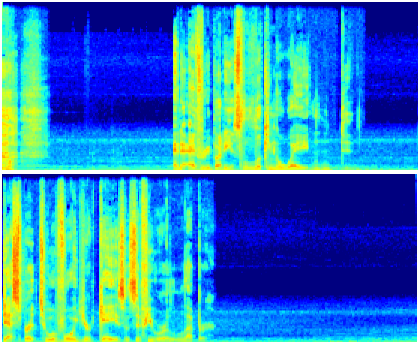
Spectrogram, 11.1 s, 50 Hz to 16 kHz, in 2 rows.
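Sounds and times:
prisoner gasping: 0.0 - 0.6
low steady rumble: 0.0 - 11.0
speech: 2.3 - 4.8, 5.6 - 8.4.

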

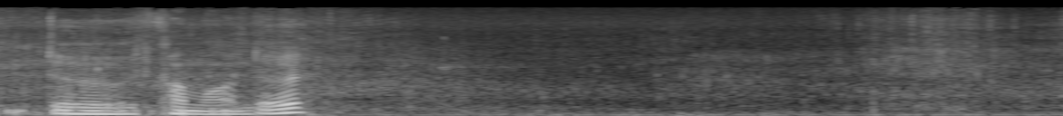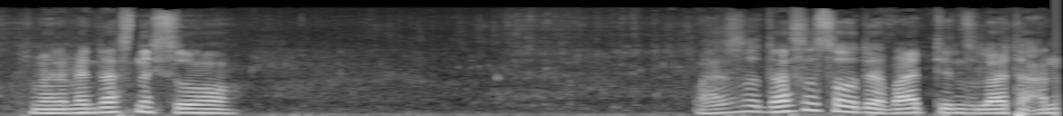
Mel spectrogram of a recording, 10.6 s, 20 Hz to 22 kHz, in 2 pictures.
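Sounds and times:
flowing stream water: 0.0 - 10.6
speech: 0.3 - 1.7, 5.5 - 6.6, 8.8 - 10.6.

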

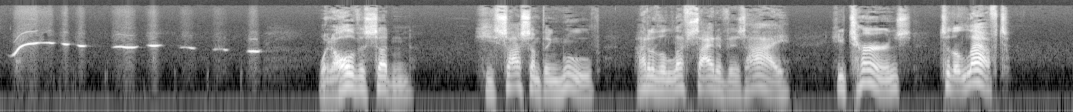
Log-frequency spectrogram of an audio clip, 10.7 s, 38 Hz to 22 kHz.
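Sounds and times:
person whistling a tune: 0.1 - 2.7
speech: 3.2 - 4.2, 4.8 - 10.2.

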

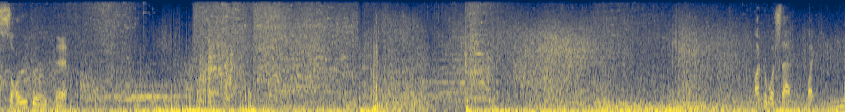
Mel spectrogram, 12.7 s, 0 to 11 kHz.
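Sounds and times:
speech: 0.1 - 1.4, 11.3 - 12.6
explosive booms in a film helicopter crash: 0.2 - 12.6
crashing debris in a film helicopter crash: 2.8 - 12.6
glass shattering in a film helicopter crash: 2.9 - 10.1.

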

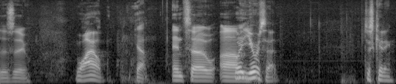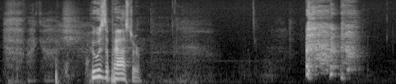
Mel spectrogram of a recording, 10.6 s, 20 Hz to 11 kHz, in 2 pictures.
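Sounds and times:
speech: 0.0 - 3.8, 4.8 - 7.2
person coughing: 9.4 - 10.2.

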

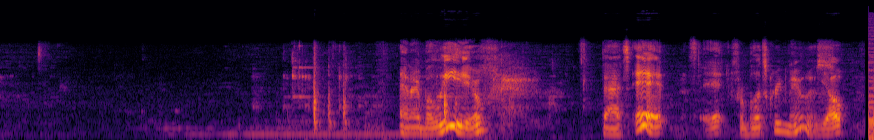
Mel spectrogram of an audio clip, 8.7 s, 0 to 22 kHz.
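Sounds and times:
low hum: 0.0 - 8.6
glasses clinking together in a toast: 2.8 - 3.7
speech: 4.0 - 5.2, 6.0 - 8.6.

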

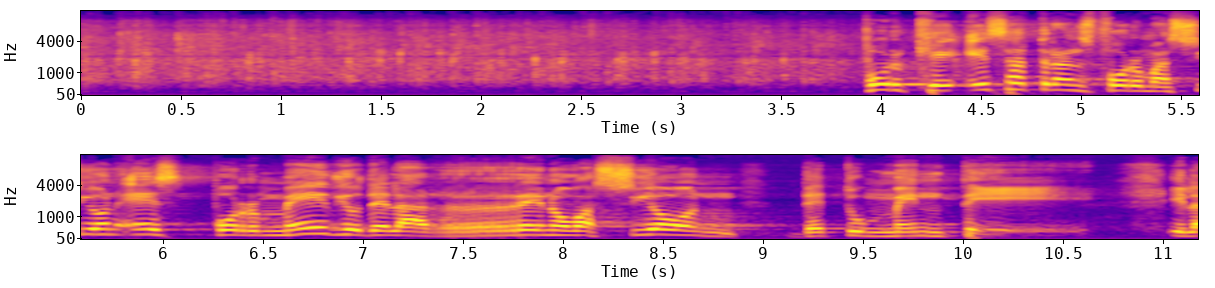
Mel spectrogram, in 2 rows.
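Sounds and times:
crowd applauding, many hands clapping together: 0.0 - 4.2
speech: 3.9 - 11.1.

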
